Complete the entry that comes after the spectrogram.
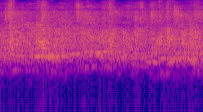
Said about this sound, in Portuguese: Só os salvos aí, levante a mão, glorificando e aplaudindo o nome do Senhor. Aleluia!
